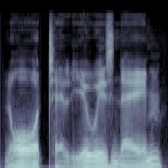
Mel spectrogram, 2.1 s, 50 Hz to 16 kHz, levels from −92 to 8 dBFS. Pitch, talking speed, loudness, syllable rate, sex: 90 Hz, 140 wpm, -17 LUFS, 2.6 syllables/s, male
